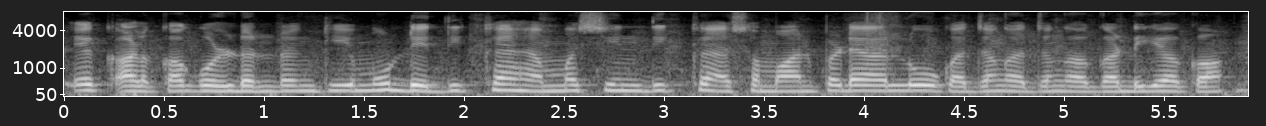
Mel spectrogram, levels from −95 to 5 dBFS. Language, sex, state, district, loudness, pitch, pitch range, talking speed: Hindi, female, Haryana, Jhajjar, -16 LUFS, 190 Hz, 180-200 Hz, 180 wpm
